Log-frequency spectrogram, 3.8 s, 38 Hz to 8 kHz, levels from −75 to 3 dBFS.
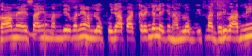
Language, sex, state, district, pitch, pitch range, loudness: Hindi, female, Bihar, Kishanganj, 220 Hz, 210-230 Hz, -16 LUFS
